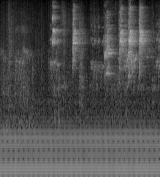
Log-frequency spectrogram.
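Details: Baby parakeets playing: scattered high, scratchy chirps come in small bursts, louder toward the end, with a constant low hum beneath.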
